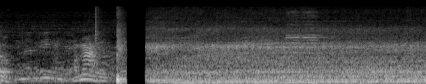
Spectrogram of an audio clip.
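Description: A steady low motor-vehicle engine hum that starts abruptly after a cut about a second in and runs on at an even level, following a short stretch of speech.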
